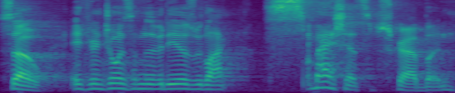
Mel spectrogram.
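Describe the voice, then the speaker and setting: A man talking at a very fast pace. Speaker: blacksmith. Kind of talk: tutorial. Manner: casual.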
